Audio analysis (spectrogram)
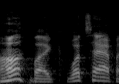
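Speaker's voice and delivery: ordinary talk, nothing marked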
